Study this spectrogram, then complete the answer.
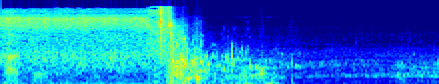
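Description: Water splashes as a man plunges in.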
